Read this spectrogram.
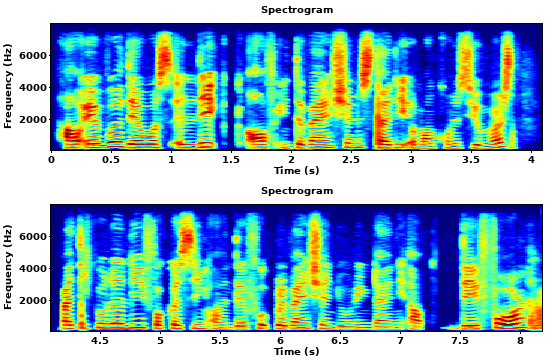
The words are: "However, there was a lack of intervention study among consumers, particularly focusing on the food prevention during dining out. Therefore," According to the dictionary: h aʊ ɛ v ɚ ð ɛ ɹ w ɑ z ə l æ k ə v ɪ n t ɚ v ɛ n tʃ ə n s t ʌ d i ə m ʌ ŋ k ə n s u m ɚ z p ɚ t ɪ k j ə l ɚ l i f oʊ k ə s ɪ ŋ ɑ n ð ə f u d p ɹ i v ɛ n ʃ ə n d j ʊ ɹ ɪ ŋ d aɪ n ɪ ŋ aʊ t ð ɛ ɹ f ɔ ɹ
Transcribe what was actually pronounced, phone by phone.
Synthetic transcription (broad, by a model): h aʊ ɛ v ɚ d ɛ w ɑ s ə l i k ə f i n t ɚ v ɛ n ʃ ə n s t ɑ d i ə m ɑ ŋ k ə n s u m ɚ s p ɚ t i k j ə l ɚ l i f oʊ k ə s ɪ ŋ ɑ n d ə f u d p ɹ i v ɛ n ʃ ə n d j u ɹ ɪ ŋ d aɪ n ɪ ŋ aʊ t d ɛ f ɔ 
